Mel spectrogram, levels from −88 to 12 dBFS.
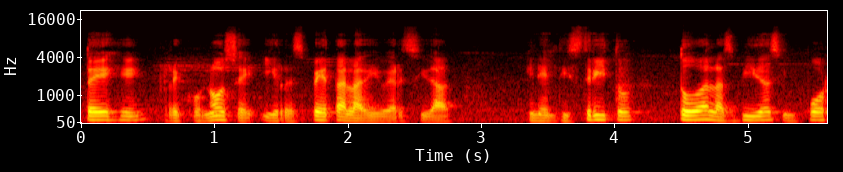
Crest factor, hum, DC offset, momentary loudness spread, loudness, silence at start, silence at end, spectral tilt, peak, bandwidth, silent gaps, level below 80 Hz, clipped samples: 20 dB; none; under 0.1%; 12 LU; -23 LUFS; 0.05 s; 0 s; -6.5 dB/octave; -4 dBFS; 9.8 kHz; none; -66 dBFS; under 0.1%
